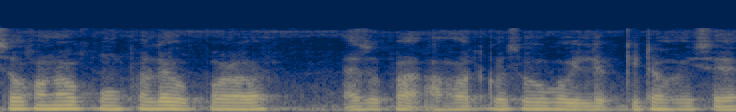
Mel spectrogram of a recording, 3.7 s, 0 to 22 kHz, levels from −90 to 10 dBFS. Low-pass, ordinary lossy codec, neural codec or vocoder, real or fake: none; none; codec, 16 kHz, 8 kbps, FreqCodec, smaller model; fake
